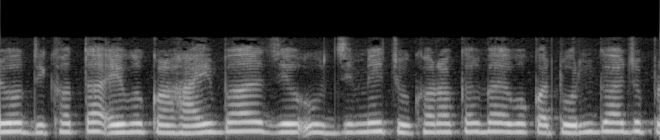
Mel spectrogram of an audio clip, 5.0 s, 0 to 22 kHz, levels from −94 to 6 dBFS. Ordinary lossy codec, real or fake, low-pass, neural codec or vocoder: none; fake; 7.2 kHz; codec, 24 kHz, 0.9 kbps, WavTokenizer, medium speech release version 1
